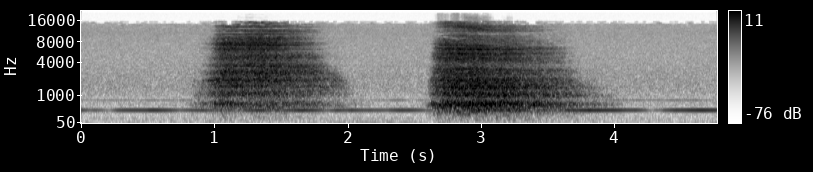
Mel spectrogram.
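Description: Slow, deep breathing during meditation: two long airy breaths, each swelling and fading over about a second and a half, close to the microphone over a faint steady hum, with no talking.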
